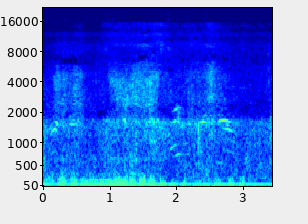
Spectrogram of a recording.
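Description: Yamaha GP1800R personal watercraft (2019) riding on the ocean, a steady loud engine drone with wind buffeting and water rush, with voices in the background.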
